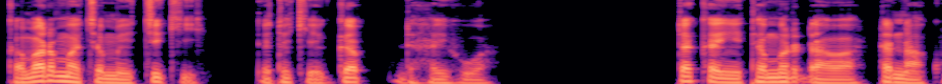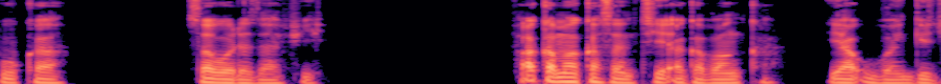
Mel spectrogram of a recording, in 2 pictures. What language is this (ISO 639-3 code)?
hau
